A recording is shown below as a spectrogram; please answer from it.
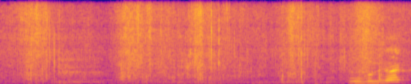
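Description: Footsteps through moss and forest undergrowth: soft rustling crunches roughly once a second, at a walking pace. A person's voice rises near the end.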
